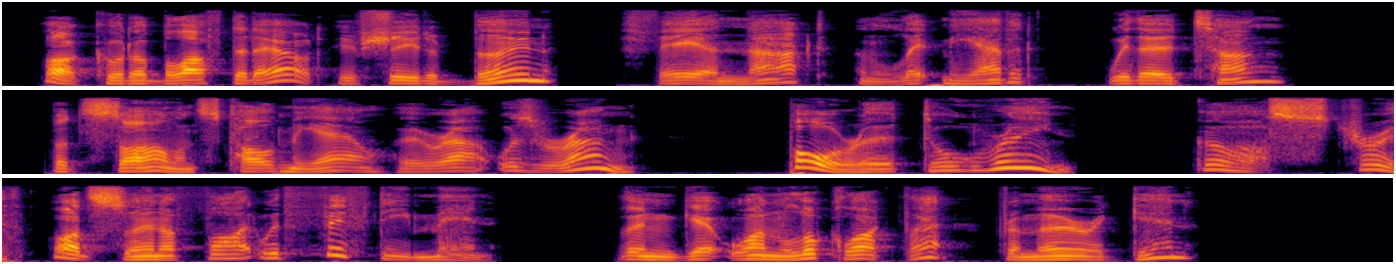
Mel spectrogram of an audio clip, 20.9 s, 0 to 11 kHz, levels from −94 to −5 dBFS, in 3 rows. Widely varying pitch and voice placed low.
Yes: wide, 5.7 semitones; low, 130 Hz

